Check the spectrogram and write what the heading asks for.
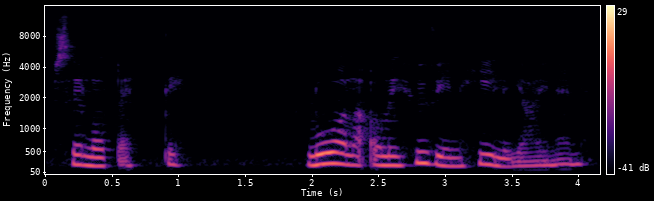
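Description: A woman narrating a children's storybook aloud, reading in a calm, steady way. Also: medium pitch, gravelly, slightly rough.

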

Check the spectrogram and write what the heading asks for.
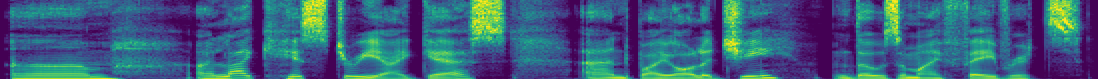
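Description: Hesitant, chatty, and nervously laughing, the character is an earnest 16-year-old boy applying for a job, voiced by a Swedish-native actor in a scripted listening dialogue. The voice is a little high and a little slow, with lively intonation and dry, close sound free of echo.

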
